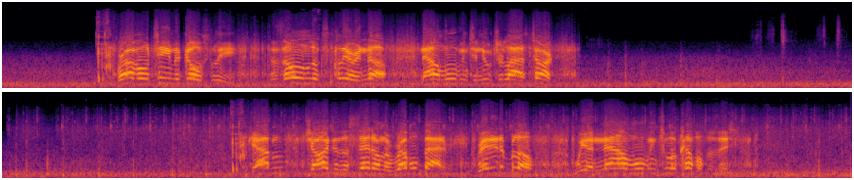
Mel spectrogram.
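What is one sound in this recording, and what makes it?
A man speaks calmly over a crackly radio.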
